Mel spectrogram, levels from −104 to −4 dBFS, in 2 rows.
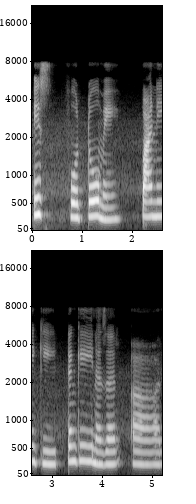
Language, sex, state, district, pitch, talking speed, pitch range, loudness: Hindi, female, Madhya Pradesh, Umaria, 240 Hz, 105 wpm, 220-270 Hz, -19 LUFS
